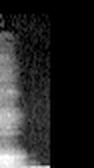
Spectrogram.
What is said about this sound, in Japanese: 私が作った小豆の音だよ。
